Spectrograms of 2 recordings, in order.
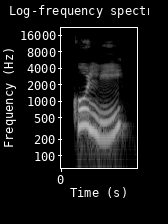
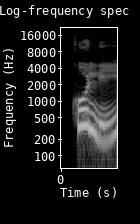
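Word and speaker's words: colis: 라는 단어 같이 있겠습니다 콜리 콜리 a 자 마지막 s 는 발음이 되지 않죠 자 그 다음에 비행기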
